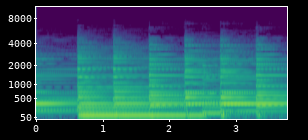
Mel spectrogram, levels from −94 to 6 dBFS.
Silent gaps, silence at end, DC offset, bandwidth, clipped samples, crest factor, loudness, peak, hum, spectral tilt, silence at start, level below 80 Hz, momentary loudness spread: none; 0 s; under 0.1%; 4.9 kHz; under 0.1%; 12 dB; -20 LUFS; -6 dBFS; none; -10.5 dB/octave; 0 s; -34 dBFS; 3 LU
